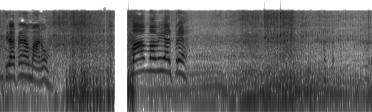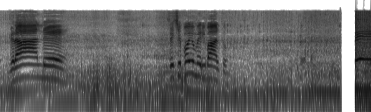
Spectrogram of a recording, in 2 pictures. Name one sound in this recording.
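A quad bike engine runs and revs nearby.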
